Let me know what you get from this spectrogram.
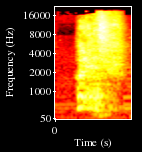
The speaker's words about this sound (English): Bless you.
